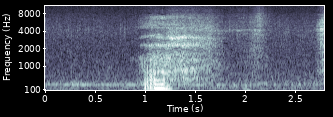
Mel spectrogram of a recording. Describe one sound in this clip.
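A man gasps sharply.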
